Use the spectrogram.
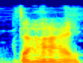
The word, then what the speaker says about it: dye: you're dying it okay dye so it's pronounced exactly the same way as you know to die to not live anymore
